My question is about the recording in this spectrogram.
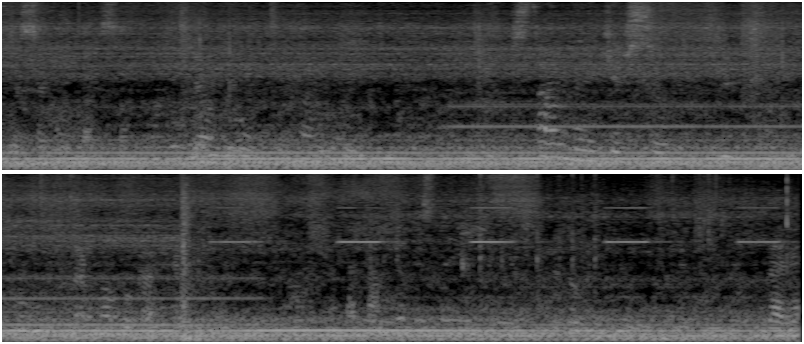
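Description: City bus's diesel engine idling at a standstill, a steady low hum heard from inside the cabin. From about two-thirds of the way in, a short high electronic beep repeats about once a second.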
